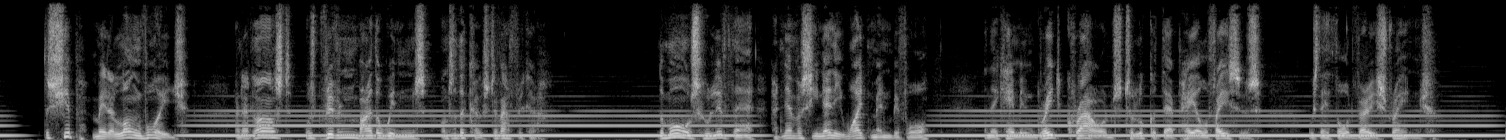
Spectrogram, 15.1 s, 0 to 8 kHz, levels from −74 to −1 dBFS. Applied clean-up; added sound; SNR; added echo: none; Wind instrument, woodwind instrument; 0 dB; none.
